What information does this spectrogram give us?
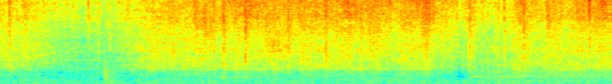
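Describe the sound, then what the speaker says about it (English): Sliced ginger hitting hot oil in a wok gives a steady, close sizzle with a crackling hiss. It holds for the full few seconds with no voices. "Fry them until we can really smell the beautiful fragrance coming from the ginger, and brown the ginger a little bit."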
